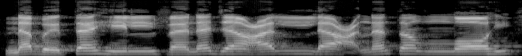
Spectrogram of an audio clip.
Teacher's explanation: یہاں لفظ اللہ کو آپ موٹا پڑھیے گا کیونکہ اس سے پہلے تا کے اوپر زبر ہے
